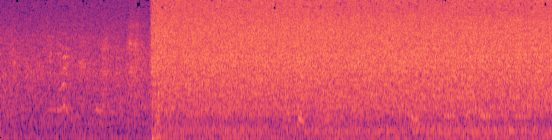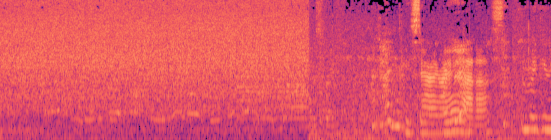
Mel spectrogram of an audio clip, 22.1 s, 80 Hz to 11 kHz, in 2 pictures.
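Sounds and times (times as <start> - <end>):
steady rushing hiss: 2.6 - 17.2
thump: 3.0 - 3.4.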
